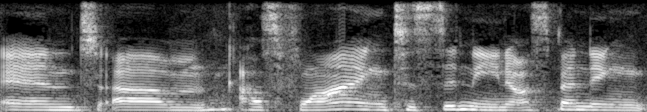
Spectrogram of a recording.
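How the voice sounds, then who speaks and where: A woman with a medium pitch speaks at a fairly slow pace. Audible room echo and noticeable background noise surround her voice. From Guam. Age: 20s. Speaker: musical theater actor. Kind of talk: casual interview chat. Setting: studio.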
